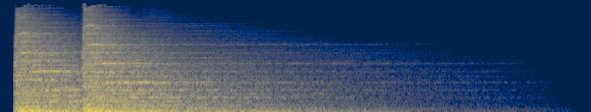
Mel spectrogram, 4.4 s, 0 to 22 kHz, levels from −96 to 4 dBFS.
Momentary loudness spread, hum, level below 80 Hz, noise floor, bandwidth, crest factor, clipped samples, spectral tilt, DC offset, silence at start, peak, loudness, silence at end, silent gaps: 22 LU; none; -22 dBFS; -77 dBFS; 17.5 kHz; 20 dB; under 0.1%; -4.5 dB/octave; under 0.1%; 0.1 s; 0 dBFS; -18 LUFS; 2.15 s; none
